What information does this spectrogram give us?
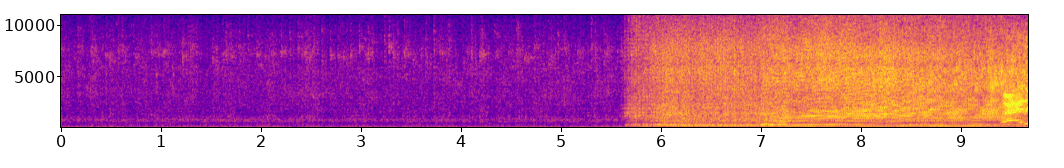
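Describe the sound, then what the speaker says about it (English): Drag racing at ATCO Dragway in the Super Street class, a 1979 Pontiac Le Mans against a 1968 Chevy Camaro: after a steady crowd-and-idle rumble, engines erupt into a loud, sustained high-revving roar that fills the second half. "He's driving the 1979 Pontiac Le Mans in the USA Auto Supply lane."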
